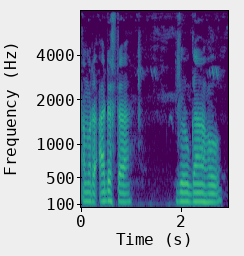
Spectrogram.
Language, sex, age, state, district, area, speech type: Odia, male, 30-45, Odisha, Koraput, urban, spontaneous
